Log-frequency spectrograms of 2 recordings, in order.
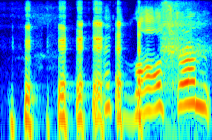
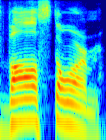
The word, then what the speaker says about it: Volstorm: It's Volstrom? No, it's Volstorm. That's the way it's spelled. As we tell Baker all the time, English, it's pronounced exactly as it's spelled.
